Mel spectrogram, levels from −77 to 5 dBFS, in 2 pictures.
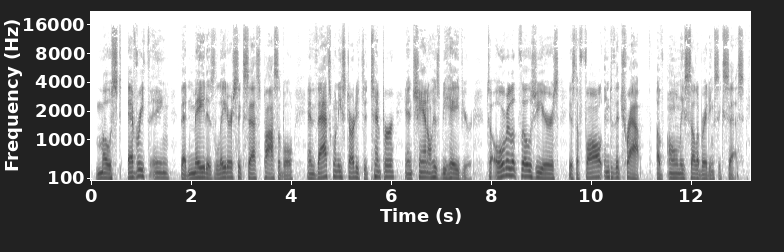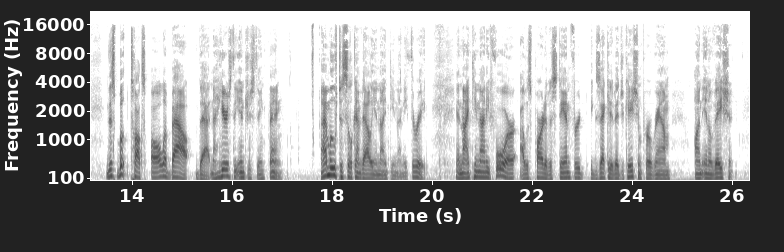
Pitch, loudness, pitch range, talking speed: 110 Hz, -25 LUFS, 100-120 Hz, 145 wpm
